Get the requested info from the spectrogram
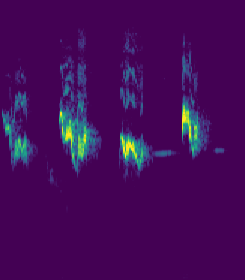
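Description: Western Tanager song: four hoarse, burry phrases, each dropping slightly in pitch, delivered with short pauses like a rough-voiced robin.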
